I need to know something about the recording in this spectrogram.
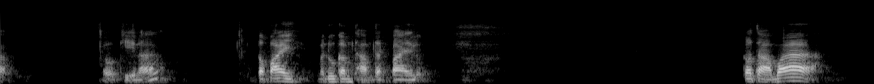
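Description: A young man explains calmly into a microphone, with short pauses.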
